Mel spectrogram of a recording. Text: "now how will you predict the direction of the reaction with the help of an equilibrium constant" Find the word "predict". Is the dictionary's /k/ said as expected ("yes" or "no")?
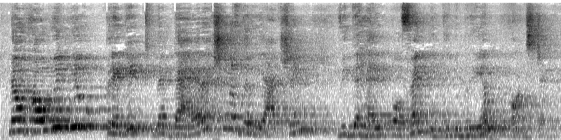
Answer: no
